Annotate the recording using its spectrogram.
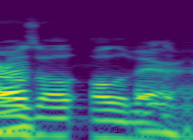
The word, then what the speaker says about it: Charles Oliveira: Charles Oliveira.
